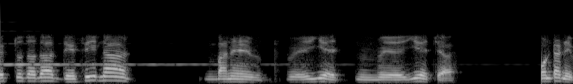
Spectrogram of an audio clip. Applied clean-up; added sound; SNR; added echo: none; Bell; 18 dB; none.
